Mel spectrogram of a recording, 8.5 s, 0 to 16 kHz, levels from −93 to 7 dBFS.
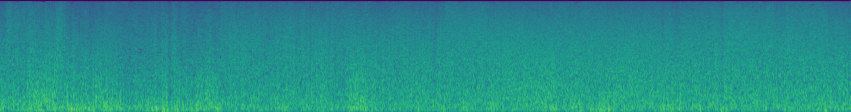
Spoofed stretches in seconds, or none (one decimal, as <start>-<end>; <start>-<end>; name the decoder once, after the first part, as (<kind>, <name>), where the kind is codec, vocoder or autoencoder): none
